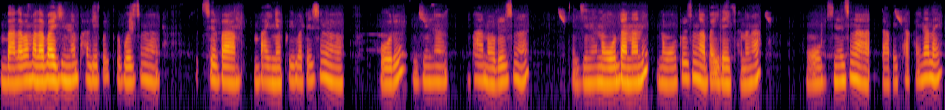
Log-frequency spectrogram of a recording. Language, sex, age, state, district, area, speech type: Bodo, female, 30-45, Assam, Baksa, rural, spontaneous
